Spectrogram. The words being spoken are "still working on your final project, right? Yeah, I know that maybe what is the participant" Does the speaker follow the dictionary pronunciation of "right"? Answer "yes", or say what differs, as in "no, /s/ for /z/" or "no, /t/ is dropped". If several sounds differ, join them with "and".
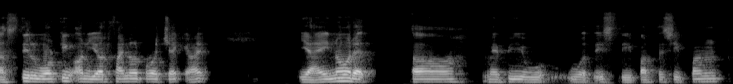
yes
